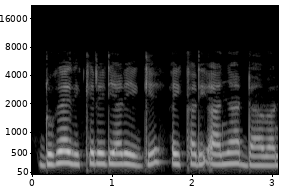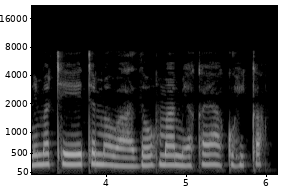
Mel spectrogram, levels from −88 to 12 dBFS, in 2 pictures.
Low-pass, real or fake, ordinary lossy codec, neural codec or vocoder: 7.2 kHz; real; MP3, 48 kbps; none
